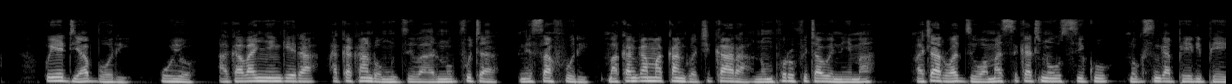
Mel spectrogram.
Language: Shona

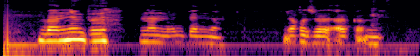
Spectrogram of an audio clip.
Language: Medumba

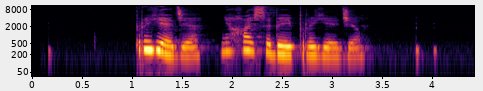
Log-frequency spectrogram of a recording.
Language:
Belarusian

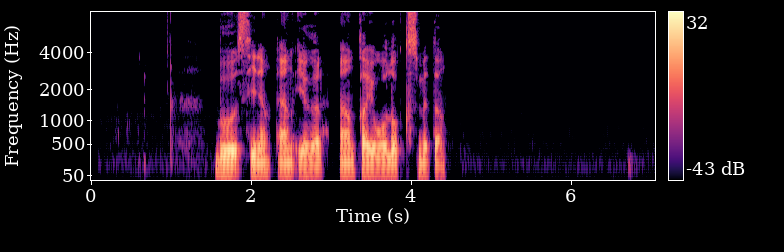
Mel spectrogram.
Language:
Uyghur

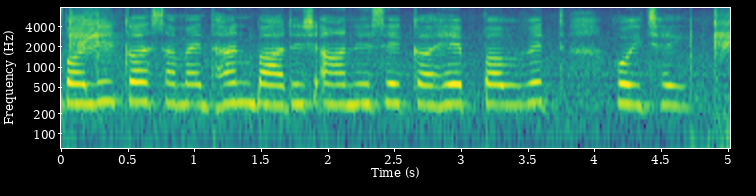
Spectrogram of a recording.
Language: Magahi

